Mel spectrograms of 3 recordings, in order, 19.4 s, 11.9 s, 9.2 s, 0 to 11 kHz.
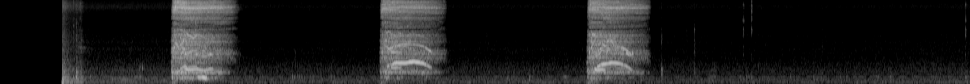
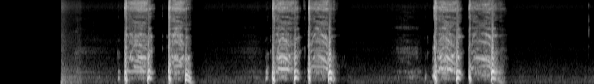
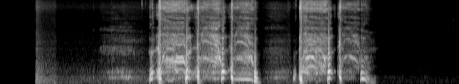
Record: exhalation_length: 19.4 s
exhalation_amplitude: 23145
exhalation_signal_mean_std_ratio: 0.35
three_cough_length: 11.9 s
three_cough_amplitude: 26028
three_cough_signal_mean_std_ratio: 0.37
cough_length: 9.2 s
cough_amplitude: 26028
cough_signal_mean_std_ratio: 0.43
survey_phase: alpha (2021-03-01 to 2021-08-12)
age: 65+
gender: Male
wearing_mask: 'No'
symptom_none: true
smoker_status: Ex-smoker
respiratory_condition_asthma: false
respiratory_condition_other: true
recruitment_source: REACT
submission_delay: 1 day
covid_test_method: RT-qPCR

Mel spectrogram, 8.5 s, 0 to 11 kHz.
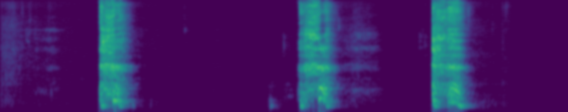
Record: three_cough_length: 8.5 s
three_cough_amplitude: 28278
three_cough_signal_mean_std_ratio: 0.31
survey_phase: alpha (2021-03-01 to 2021-08-12)
age: 65+
gender: Male
wearing_mask: 'No'
symptom_none: true
smoker_status: Ex-smoker
respiratory_condition_asthma: false
respiratory_condition_other: false
recruitment_source: REACT
submission_delay: 2 days
covid_test_result: Negative
covid_test_method: RT-qPCR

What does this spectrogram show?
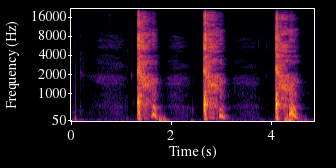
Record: three_cough_length: 4.9 s
three_cough_amplitude: 16232
three_cough_signal_mean_std_ratio: 0.36
survey_phase: beta (2021-08-13 to 2022-03-07)
age: 18-44
gender: Female
wearing_mask: 'No'
symptom_none: true
smoker_status: Ex-smoker
respiratory_condition_asthma: false
respiratory_condition_other: false
recruitment_source: REACT
submission_delay: 1 day
covid_test_result: Negative
covid_test_method: RT-qPCR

